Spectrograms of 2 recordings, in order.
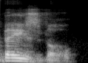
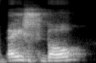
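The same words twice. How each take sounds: First: BASEBALL with z, BAYZ-ball; Polish-style Z error. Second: BASEBALL with s, BAYSS-ball; English S in BASEBALL. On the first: Teacher showing what not to say, wrong z sound. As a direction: mispronounce BASEBALL with a buzzing z. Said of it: "pronounced in Polish with z". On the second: Teacher modelling English for Polish learners, correct s sound. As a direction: say BASEBALL with a hissing s. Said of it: "is not baseball". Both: Shown as a demonstration.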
